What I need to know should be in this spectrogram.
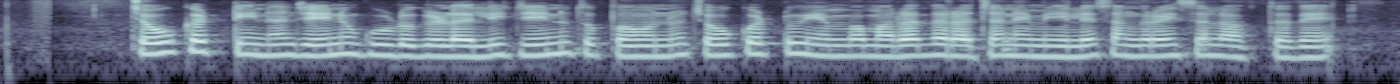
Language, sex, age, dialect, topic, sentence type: Kannada, female, 31-35, Mysore Kannada, agriculture, statement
